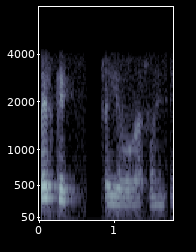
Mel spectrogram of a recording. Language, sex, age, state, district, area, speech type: Hindi, male, 18-30, Uttar Pradesh, Sonbhadra, rural, conversation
